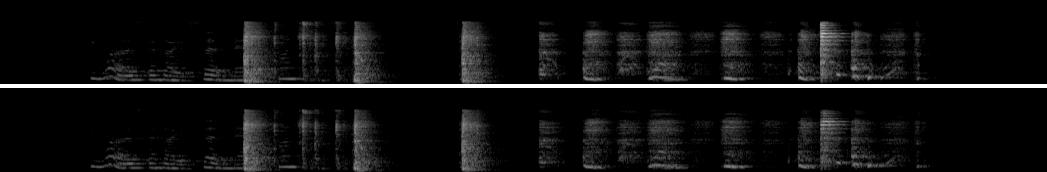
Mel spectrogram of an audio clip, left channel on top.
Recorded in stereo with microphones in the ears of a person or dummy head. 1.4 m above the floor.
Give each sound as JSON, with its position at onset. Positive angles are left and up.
{"t": 0.9, "sound": "a woman speaking", "side_deg": -10, "distance_m": 1.9}
{"t": 2.4, "sound": "a door slam", "side_deg": -5, "distance_m": 0.9}
{"t": 5.4, "sound": "breathing", "side_deg": 20, "distance_m": 1.1}
{"t": 8.2, "sound": "hammering", "side_deg": 65, "distance_m": 0.7}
